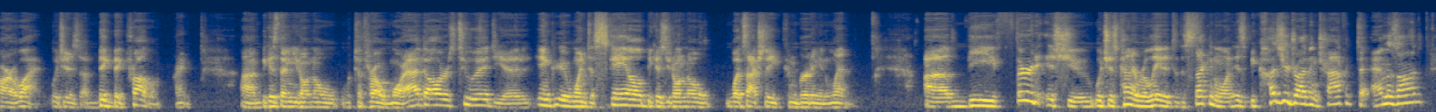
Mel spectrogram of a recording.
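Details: Adult man speaking; Normal speech.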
